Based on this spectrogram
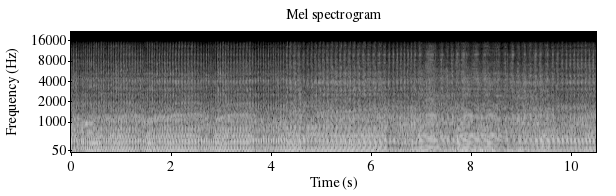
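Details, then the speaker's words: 1987 Honda TRX125 ATV bought after a trail wreck, on its first ride after repair: engine revs climb and hold high under load while road speed does not increase, a flat drone from a slipping clutch. "clutch is slipping i don't know how is he riding this i'm lost trails with clutch slipping like that yeah you guys hear it speed isn't increasing it's just"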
